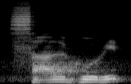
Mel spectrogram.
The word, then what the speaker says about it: Salgurid: How do you pronounce Salgurid? Salgurid, you say Salgurid.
